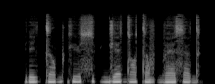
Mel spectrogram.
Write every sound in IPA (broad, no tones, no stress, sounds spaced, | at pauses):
ɾʲ ɛ lʲ t ɤ b kʲ ʉ s | ɡʲ ɛ d ɔ t ʌ v b ɛ s ə d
